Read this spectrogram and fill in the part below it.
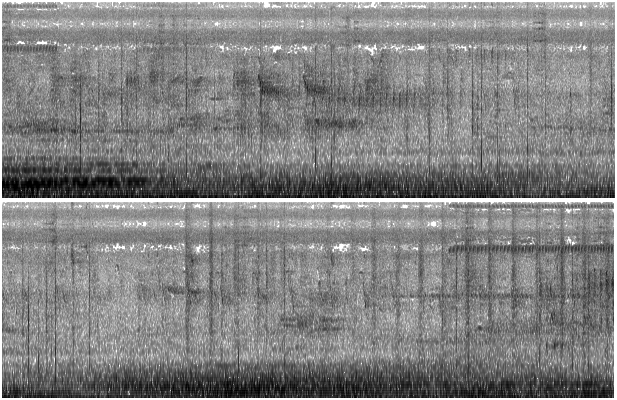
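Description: Footsteps patter quickly over grass and sand.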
